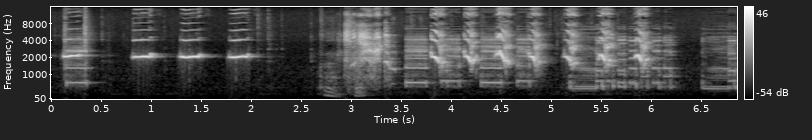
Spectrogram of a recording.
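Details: Pet cockatiel indoors, recorded February 2019, answering a child's phone: four steady electronic beeps first, then the bird replies with a rapid run of bright, warbled, up-and-down chirping whistles, with a short pause before a final chirp.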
